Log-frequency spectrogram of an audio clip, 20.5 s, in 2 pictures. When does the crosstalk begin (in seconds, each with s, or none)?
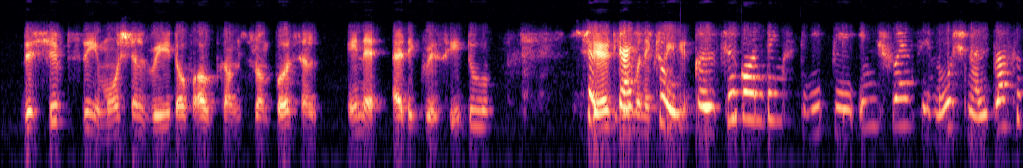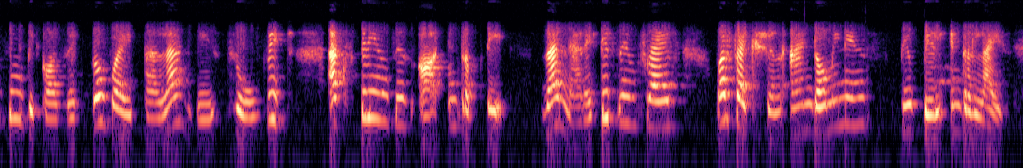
5.9 s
